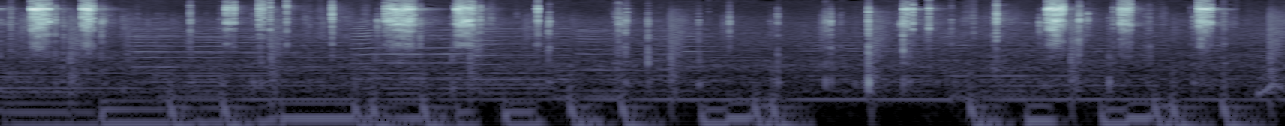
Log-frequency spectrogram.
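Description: Ratchet tool backing out four screws on a Tesla Model Y steering wheel to free the face trim, a steady close clicking and whirring ratchet rhythm with short pauses and light metallic clinks, no talk.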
